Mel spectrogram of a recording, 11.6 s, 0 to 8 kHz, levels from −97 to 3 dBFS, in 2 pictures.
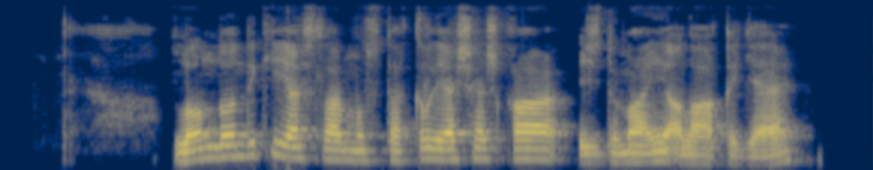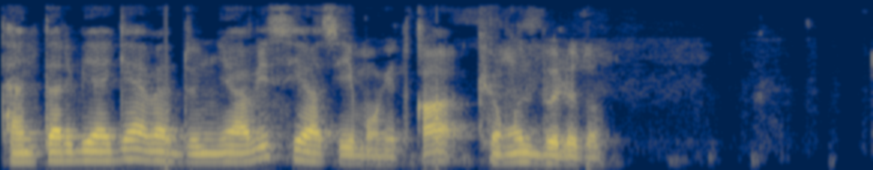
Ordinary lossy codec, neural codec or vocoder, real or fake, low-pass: AAC, 48 kbps; none; real; 7.2 kHz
